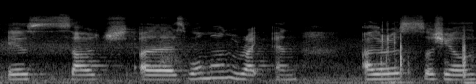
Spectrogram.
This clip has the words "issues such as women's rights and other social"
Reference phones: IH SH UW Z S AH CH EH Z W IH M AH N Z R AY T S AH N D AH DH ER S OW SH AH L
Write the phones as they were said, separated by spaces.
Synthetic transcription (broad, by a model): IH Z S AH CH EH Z W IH M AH N R AY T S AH N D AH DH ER S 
